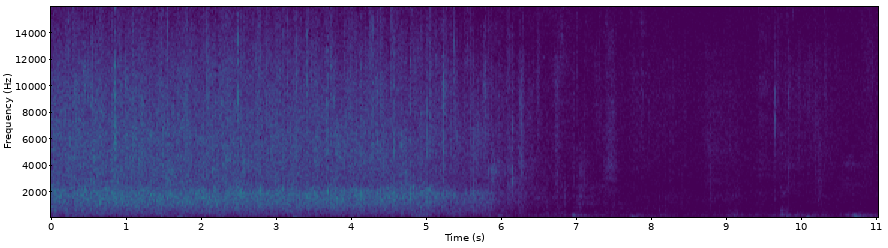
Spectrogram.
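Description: An audience gives another round of applause for a performer: a sustained wash of applause, dense and loud for about five seconds, then fading out into scattered quieter sounds and a few soft thumps.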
